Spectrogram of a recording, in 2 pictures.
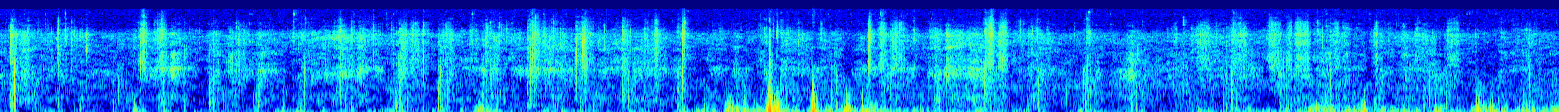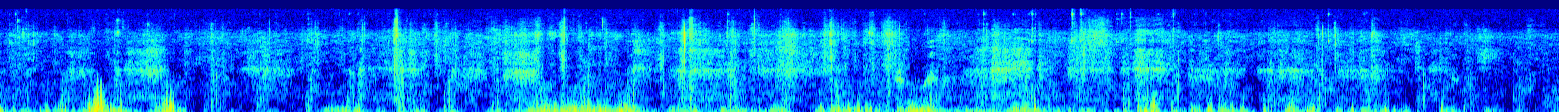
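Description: Footsteps on a paved path, with the rubbing and low rumble of a handheld camera moving on the walk. The loudest knocks come about eight seconds in.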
